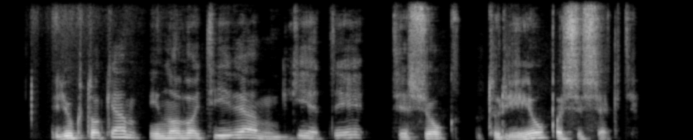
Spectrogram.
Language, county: Lithuanian, Šiauliai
